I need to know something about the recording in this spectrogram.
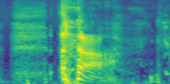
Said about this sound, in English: sorry, sorry for the cough there, y'all.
